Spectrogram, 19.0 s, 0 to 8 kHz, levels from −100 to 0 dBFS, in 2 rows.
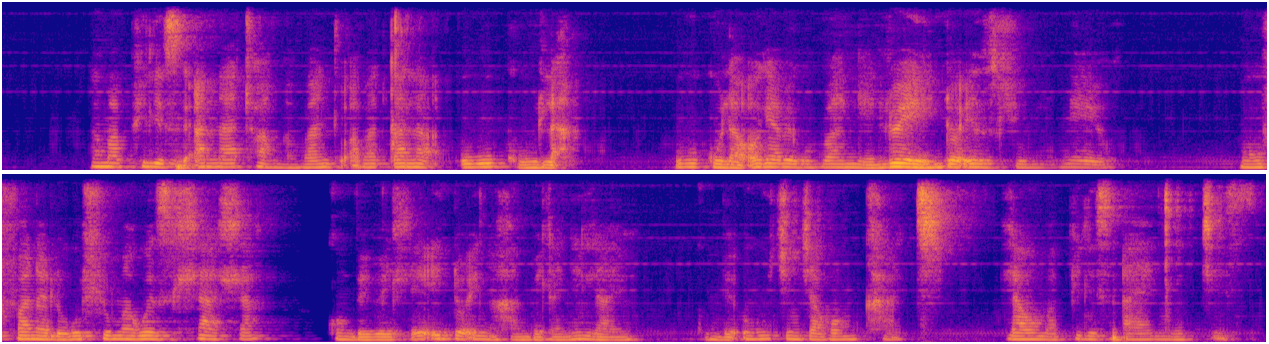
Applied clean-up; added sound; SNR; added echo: neural separator model SepFormer DNS4.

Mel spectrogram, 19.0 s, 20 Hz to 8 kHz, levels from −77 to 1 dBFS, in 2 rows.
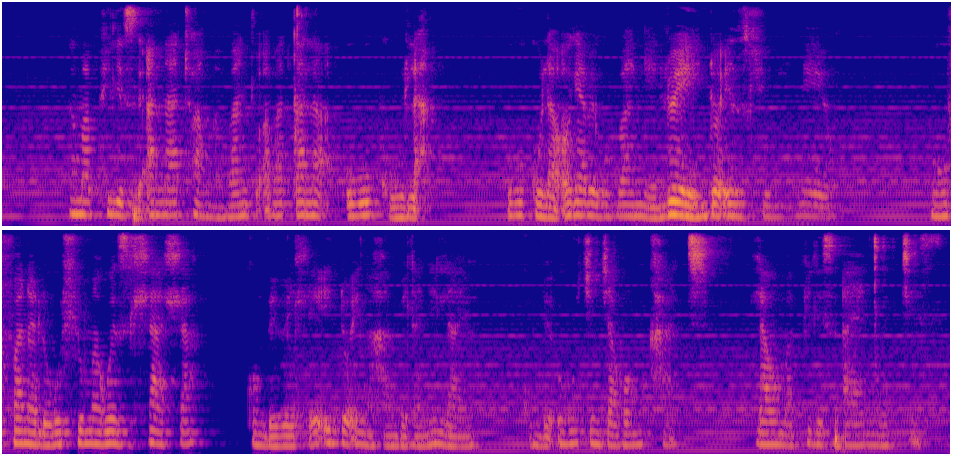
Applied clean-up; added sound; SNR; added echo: none; Organ; 14 dB; reverberation time 0.4 s.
